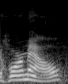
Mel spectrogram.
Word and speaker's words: Hormel: Don't call it Hormel. They will severely chastise you in Austin, Minnesota if you pronounce it Hormel. It is Hormel, which is why every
